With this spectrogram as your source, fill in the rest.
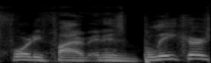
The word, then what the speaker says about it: Bleecker: B L E E C K E R .com. Well, maybe the fucking Bleecker Street. Bleecker. The C is silent.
